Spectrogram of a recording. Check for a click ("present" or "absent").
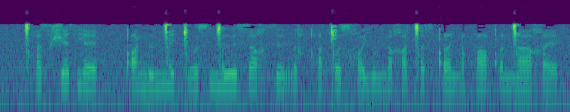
present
